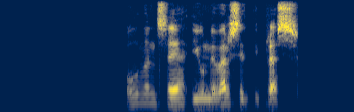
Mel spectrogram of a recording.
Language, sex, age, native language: Icelandic, male, 20-29, Icelandic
